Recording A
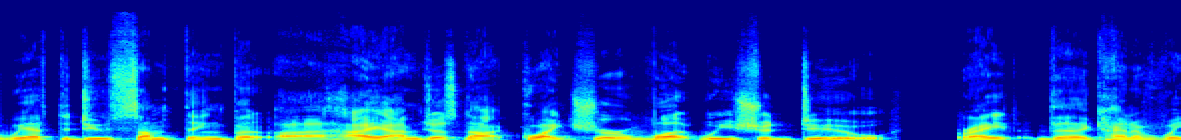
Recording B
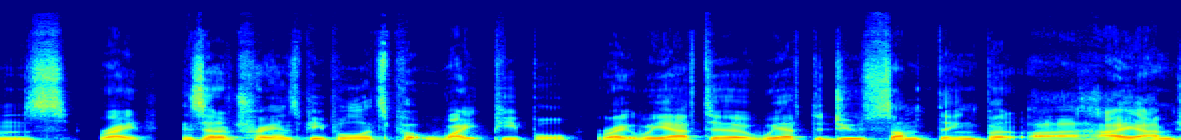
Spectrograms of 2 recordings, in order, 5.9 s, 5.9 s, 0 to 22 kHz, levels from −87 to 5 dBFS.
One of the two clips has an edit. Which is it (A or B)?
B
